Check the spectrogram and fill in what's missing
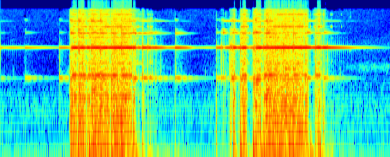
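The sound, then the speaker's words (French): A loud, harsh wake-up bell rings in two long bursts with a short pause between, its metallic tone hanging faintly in the gaps, waking people up. No one speaks. “Ils sont réveillés par une sonnerie.”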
